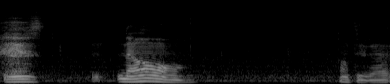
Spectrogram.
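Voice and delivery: sounding sad. Reacting to the prospect of the show being canceled: sounding sad. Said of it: "You sound so sad".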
